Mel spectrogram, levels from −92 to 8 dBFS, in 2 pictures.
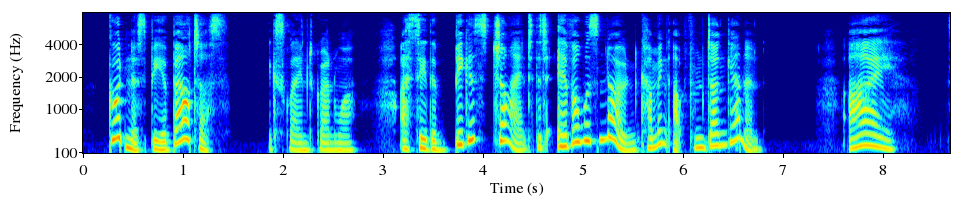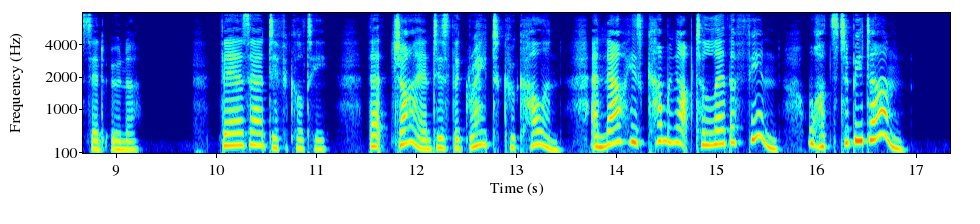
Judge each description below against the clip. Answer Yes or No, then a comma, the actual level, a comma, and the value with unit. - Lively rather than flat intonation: Yes, wide, 8.7 semitones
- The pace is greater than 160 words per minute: No, average, 150 wpm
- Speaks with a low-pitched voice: No, high, 220 Hz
